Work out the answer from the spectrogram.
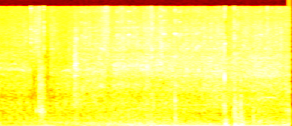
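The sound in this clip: A car drives off in pursuit, its engine a steady low rumble throughout, with a few faint clicks and rattles on top.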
